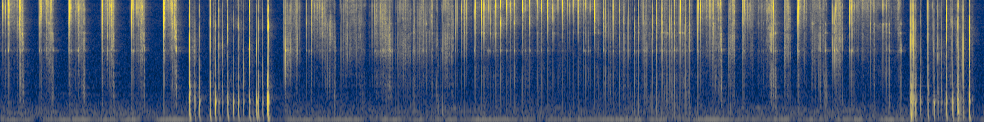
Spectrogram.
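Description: A block of ice, alongside a textured glass dish, is tapped and scratched at close range. Rapid bright crunching and scraping are broken by clusters of sharp, dry taps that stop almost instantly, with little low end underneath.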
